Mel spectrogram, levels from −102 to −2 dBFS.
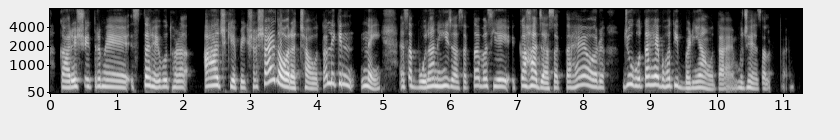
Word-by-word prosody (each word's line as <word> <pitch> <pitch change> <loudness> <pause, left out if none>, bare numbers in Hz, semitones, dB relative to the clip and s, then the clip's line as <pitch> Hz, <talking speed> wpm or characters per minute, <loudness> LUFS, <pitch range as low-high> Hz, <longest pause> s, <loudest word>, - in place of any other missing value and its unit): कार्यक्षेत्र 245 +3 +1
में 230 -4 0
स्तर 290 +3 +2
है, 225 - +2
वो 235 +1 0
थोड़ा 220 -1 -2 0.3
आज 280 +1 +3
की 240 - 0
अपेक्षा 225 +2 -6
शायद 410 - +3
और 245 -8 +8
अच्छा 200 +2 -1
होता। 180 - -4
लेकिन 335 -5 -1 0.2
नहीं, 220 -11 +1 0.3
ऐसा 240 +4 -2
बोला 215 +4 +2
नहीं 265 +1 +3
जा 230 -3 -1
सकता, 215 +6 -5
बस 260 0 -2
ये 245 -2 +3 0.2
कहा 270 0 +4
जा 185 - +1
सकता 210 +1 -4
है 305 +3 0
और 235 -6 0 0.3
जो 320 +2 +1
होता 270 +1 +1
है 305 - +7
बहुत 260 0 -2
ही - - +1
बढ़िया 205 +2 0
होता 170 -2 -5
है, - - -9
मुझे 210 +1 -3
ऐसा 180 +2 -8
लगता 225 +7 -18
है। - - -20
240 Hz, 205 wpm, -21 LUFS, 215-270 Hz, 0.3 s, और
